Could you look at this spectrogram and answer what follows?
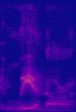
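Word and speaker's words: Leanara: oh there's my notebook how is it pronounced linara lanera lanara I don't know yeah I wrote it down too leonara l-e-a-n-a-r-a sure okay leonara gotcha you must have spelled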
